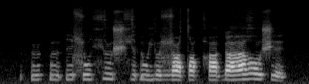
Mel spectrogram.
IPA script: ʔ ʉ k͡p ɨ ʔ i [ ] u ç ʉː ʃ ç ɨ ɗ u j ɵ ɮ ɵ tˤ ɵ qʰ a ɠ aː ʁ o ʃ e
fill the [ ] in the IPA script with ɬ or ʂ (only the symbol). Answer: ɬ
